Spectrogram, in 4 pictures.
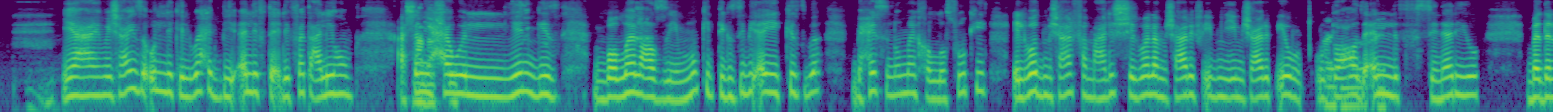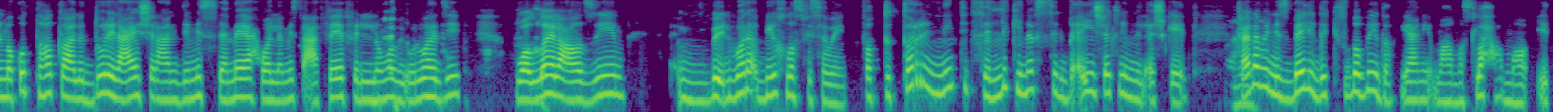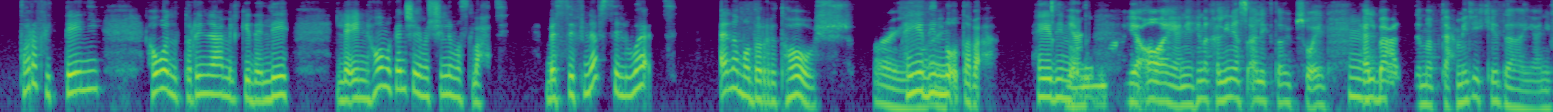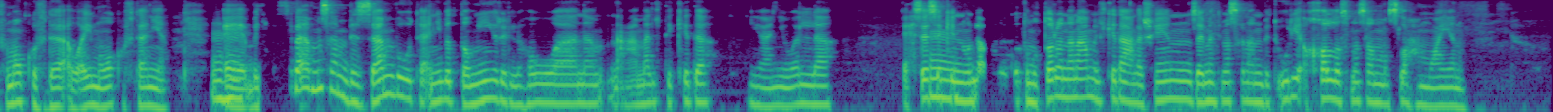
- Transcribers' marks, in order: unintelligible speech; tsk; in English: "miss"; in English: "miss"; unintelligible speech; static; tapping
- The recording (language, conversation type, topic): Arabic, unstructured, هل شايف إن الكذب الأبيض مقبول؟ وإمتى وليه؟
